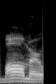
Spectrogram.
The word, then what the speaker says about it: Baltimore: I worked out of Baltimore for 10 years I can't no way I actually brought it up how are you from Baltimore it's pronounced Ballmer when you're from the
